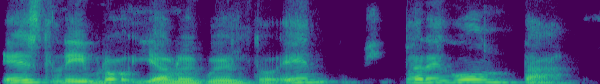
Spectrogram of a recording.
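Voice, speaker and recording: A man's voice: on the high side, expressive, a little slow, a little mellow, dull audio. A man teaching a language class, patiently explaining and often checking in with his students. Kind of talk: classroom lesson.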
